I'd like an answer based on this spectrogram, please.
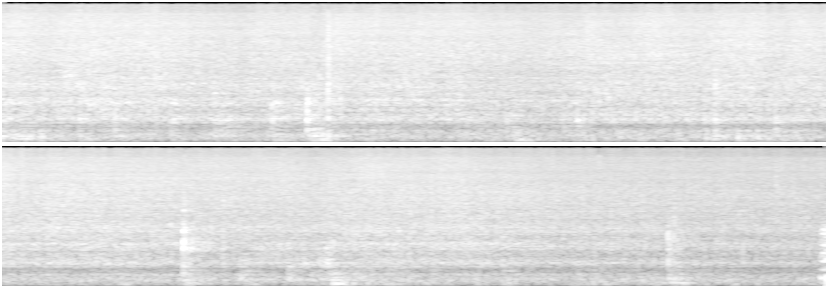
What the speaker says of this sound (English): Now add the tomato pieces. Let the tomatoes cook well.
